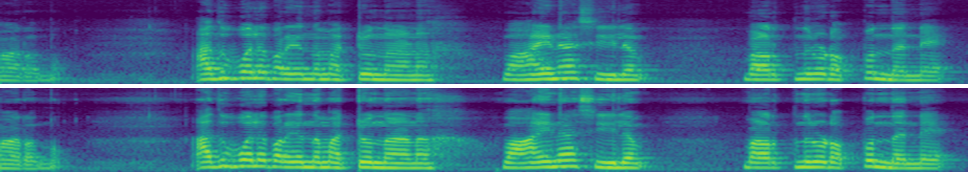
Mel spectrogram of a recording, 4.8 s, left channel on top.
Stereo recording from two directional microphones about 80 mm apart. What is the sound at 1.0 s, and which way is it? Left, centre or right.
A woman's voice, right.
